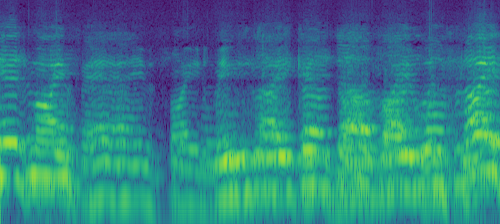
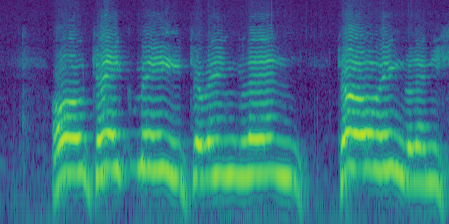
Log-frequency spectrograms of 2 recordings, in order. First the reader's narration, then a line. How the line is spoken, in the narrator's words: she cried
